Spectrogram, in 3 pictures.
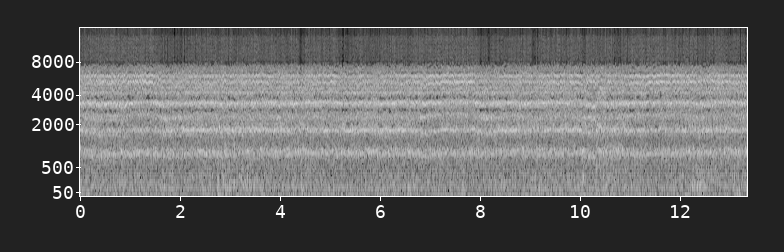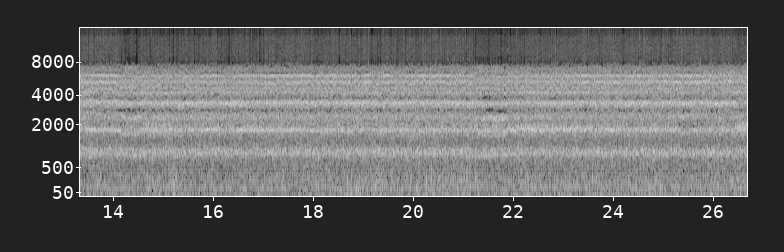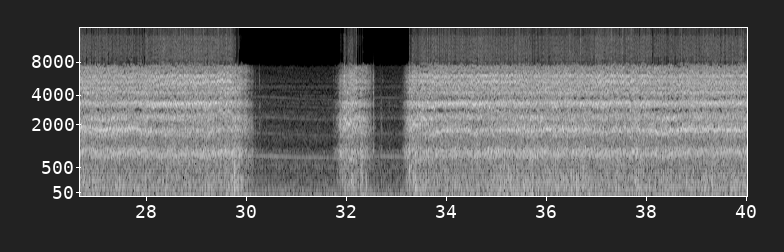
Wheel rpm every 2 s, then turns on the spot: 220, 230, 230, 230, 230, 230, 230, 230, 230, 230, 230, 230, 230, 220, 200, 30, 60, 220, 220, 230.
none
